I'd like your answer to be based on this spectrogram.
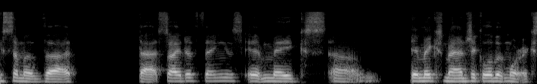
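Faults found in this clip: Lost packet rebuilt from error correction at 1.47 s: 20 ms rough, noisy speech slice, no gap. Opus in-band FEC low-bitrate copy. Spectrogram shows a smeared strip, waveform stays continuous.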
